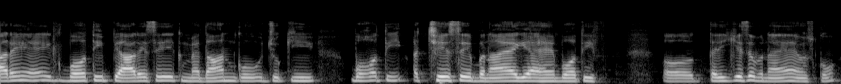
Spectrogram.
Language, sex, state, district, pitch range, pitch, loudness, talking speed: Hindi, male, Bihar, Kishanganj, 155-180 Hz, 165 Hz, -17 LUFS, 190 wpm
